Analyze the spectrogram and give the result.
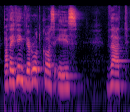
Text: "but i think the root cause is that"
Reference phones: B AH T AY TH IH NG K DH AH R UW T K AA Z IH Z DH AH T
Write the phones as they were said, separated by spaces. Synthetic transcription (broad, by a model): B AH T AY TH IH NG K DH AH R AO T K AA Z IH Z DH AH T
